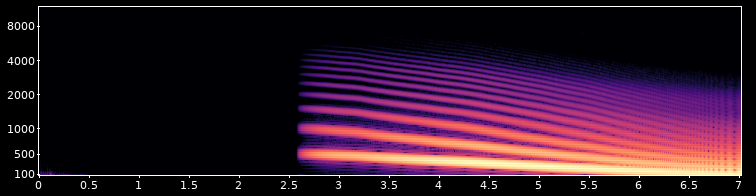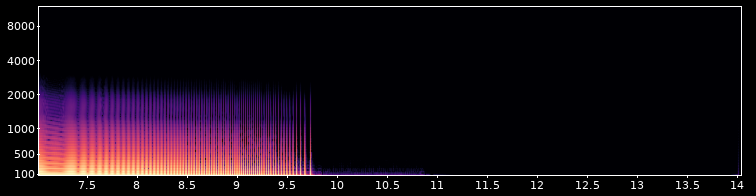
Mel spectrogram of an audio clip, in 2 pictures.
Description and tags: Moog Theremin Sweep 3
Moog Theremin recorded sweep.
Riser, Sweep, Effect, Moog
